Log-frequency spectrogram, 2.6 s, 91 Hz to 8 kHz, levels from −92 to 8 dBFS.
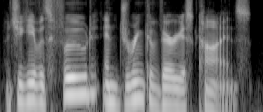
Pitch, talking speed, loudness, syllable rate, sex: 140 Hz, 225 wpm, -18 LUFS, 4.6 syllables/s, male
